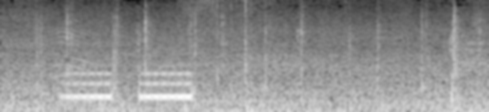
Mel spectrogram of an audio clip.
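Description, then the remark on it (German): Two touch-tone beeps from a phone keypad being dialed to call a resident of the Isle of Man, each a steady dual-pitched tone lasting about a third of a second, separated by a short gap, followed by faint background noise. “Weil wir wegen Corona nicht wieder hinreisen können, rufen wir Phil Crane an.”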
